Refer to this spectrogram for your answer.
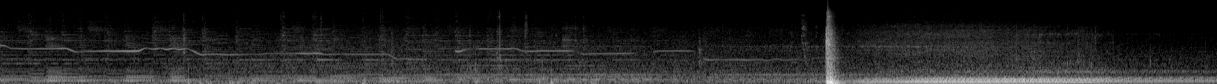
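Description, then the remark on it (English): A car engine hums steadily while someone whistles a wavering tune over it, then a single sharp door slam is followed by a swelling low engine rumble as the car, which stopped to pick up a hitchhiker, pulls off; the first to stop is war correspondent Sebastian Younger. “all of them former hitchhikers. The first to stop is”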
